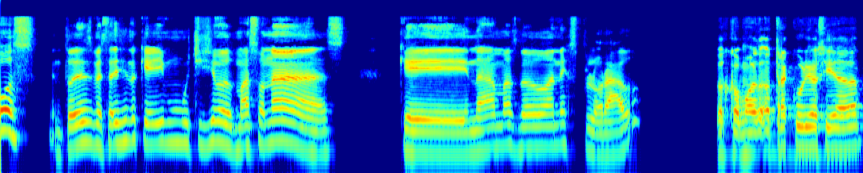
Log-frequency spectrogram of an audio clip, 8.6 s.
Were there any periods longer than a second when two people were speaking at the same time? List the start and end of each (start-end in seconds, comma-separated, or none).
none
